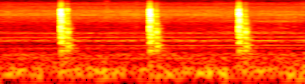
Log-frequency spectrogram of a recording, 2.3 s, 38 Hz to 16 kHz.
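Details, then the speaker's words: Diesel heater in warm-up phase, set to level one: sharp even ticks about every 0.7 seconds over a low steady hum as the fuel pump starts pulsing; normal operation. "okay you hear that the fuel pump is starting to go that's what the ticking is"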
